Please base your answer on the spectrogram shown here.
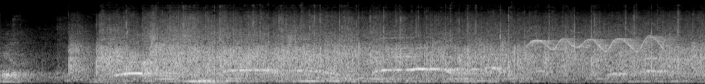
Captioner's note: crowd applauding; crowd cheering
